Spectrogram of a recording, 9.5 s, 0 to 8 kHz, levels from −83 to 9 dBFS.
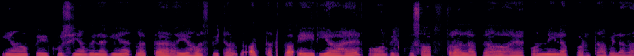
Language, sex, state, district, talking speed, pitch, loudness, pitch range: Hindi, female, Uttar Pradesh, Etah, 155 wpm, 175 Hz, -35 LUFS, 170-180 Hz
